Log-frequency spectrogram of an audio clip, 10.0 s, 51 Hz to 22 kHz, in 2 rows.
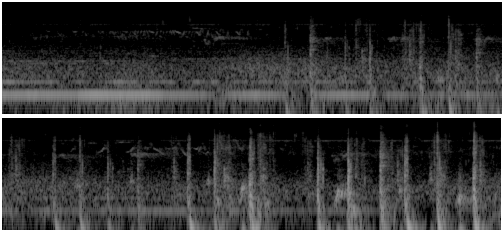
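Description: Hooves clip-clop from German chariot archer units moving in Civilization 5, a rapid, uneven patter that grows louder and denser toward the end, with a low steady game drone underneath.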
